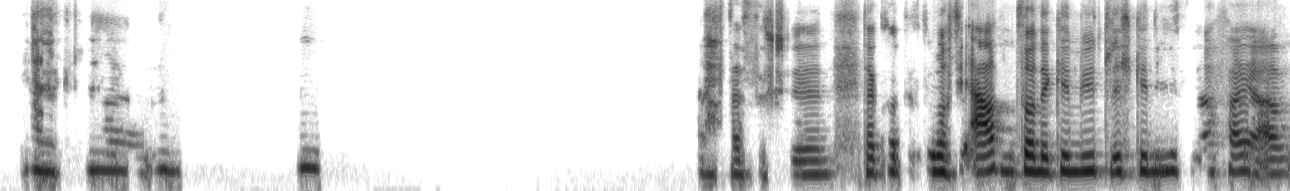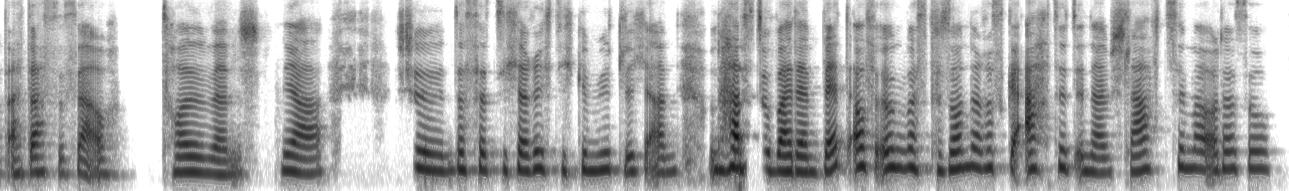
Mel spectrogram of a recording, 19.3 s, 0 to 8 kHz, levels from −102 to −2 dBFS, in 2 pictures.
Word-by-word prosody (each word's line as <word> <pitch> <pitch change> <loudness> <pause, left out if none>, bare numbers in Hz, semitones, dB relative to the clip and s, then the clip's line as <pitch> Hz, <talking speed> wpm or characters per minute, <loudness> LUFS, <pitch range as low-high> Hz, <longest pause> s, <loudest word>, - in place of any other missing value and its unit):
Ja 225 0 -2 0.3
klar, 220 -1 -6 0.2
mhm. 210 -3 -7 0.9
Hm. 255 -1 -4 2.9
Ach, 175 -2 -1
das 175 -1 -5
ist 155 - -4
schön. 175 +1 -5 0.2
Da 195 - +2
konntest 205 +2 -5
du - - +3
noch 205 -2 +6
die 185 - -4
Abendsonne 205 -1 +8
gemütlich 205 0 +2
genießen 210 0 0
nach 200 - -10
Feierabend. 200 -3 +1
Ach, - - -1
das 195 0 -1
ist 185 0 -11
ja 185 - 0
auch 180 -1 -13 0.3
toll, 200 0 -1
Mensch. 180 +1 -5
Ja, 195 -4 -1 0.5
schön. 225 -5 -2
Das 230 -1 -2
hört 225 -1 -3
sich 225 -1 -7
ja 220 - +4
richtig 225 -2 -4
gemütlich 220 -1 -3
an. 195 +2 -5 0.2
Und 230 -1 -1
hast 250 -1 +7
du 235 - -2
bei 210 -1 +5
deinem 200 -1 +1
Bett 225 +6 +2
auf 265 +1 +4
irgendwas 250 0 0
Besonderes 245 +2 -1
geachtet 240 +1 0
in 210 - -3
deinem 195 0 -3
Schlafzimmer 235 +4 -2
oder 240 +1 -3
so? 240 0 -5
215 Hz, 150 wpm, -21 LUFS, 200-230 Hz, 2.9 s, Abendsonne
